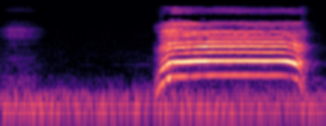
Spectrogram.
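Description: A loud pitched tone that slides up at the start, holds a steady pitch for about a second, then cuts off abruptly.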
